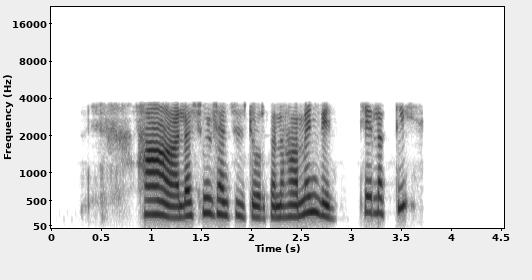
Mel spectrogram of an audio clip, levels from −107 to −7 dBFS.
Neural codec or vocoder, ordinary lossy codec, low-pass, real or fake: codec, 16 kHz, 8 kbps, FunCodec, trained on LibriTTS, 25 frames a second; none; 3.6 kHz; fake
